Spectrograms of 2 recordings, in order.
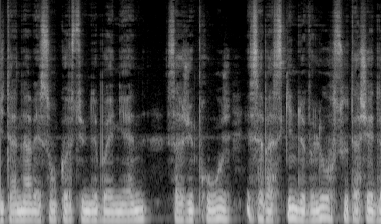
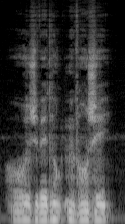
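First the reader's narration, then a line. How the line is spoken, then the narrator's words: Murmured. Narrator (French): murmura-t-elle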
